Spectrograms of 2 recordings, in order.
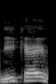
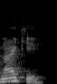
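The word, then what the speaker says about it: νίκη: Uh, uh, you would pronounce it Nike. We call it Nike.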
